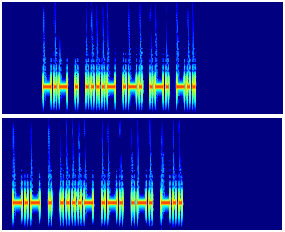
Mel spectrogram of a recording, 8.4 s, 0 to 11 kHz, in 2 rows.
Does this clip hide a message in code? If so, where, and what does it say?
Yes: Morse code from 0.6 to 6.9 s, heard as a keyed tone, about 28 wpm, 700 Hz. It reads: KE4RRD KE4RRD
